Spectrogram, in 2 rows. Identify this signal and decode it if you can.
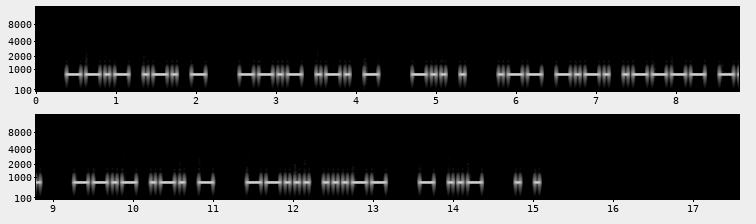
Morse code, heard as a keyed tone, about 21 wpm, 700 Hz. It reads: QRT QRT DE WC1N QRT 73 TU EE
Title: POTA QSO Practice - 20wpm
